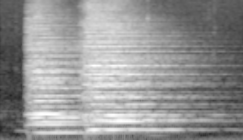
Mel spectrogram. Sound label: Decca, Jazz for piano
